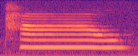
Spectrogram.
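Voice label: "paau1" Cantonese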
